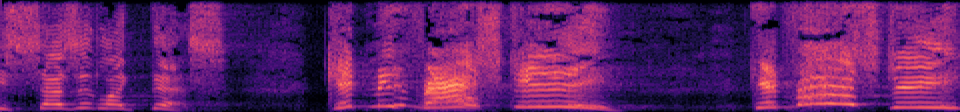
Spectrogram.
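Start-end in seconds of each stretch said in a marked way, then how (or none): 1.6-4.8 mock very drunk king, high, drawn-out shout. Acting out a really drunk king on his throne calling for his queen, in a drunk Don Knotts voice. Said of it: "think of the guy who's just really drunk".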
